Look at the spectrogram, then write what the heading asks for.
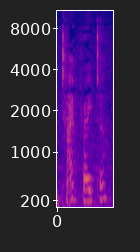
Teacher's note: in typewriter we have got type which is stressed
